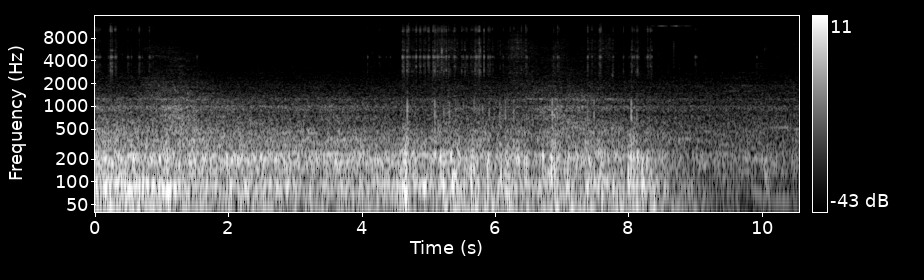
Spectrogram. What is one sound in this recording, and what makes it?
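A car engine hums steadily while driving, then quiets as the car slows.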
